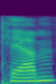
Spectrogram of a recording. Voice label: "tiam5", taiwanese Syllables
